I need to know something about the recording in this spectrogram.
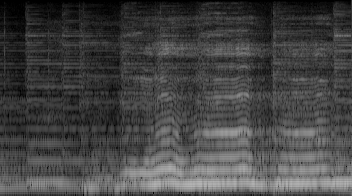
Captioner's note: humming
